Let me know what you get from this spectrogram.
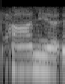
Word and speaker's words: Tanya: And I only say this because people think that Tanya is pronounced Tanya because it has a long A, but it's Russian C. And so the A is really the short A.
